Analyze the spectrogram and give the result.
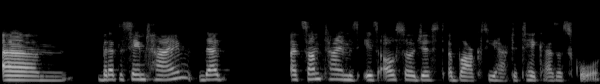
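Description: At a moderate pace and medium pitch, a woman with a Dutch accent speaks with ordinary pitch variation in a dry, close sound with no echo against a quiet background. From Netherlands. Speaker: youth ambassador, reproductive rights activist. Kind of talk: interview.

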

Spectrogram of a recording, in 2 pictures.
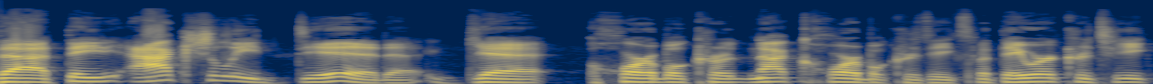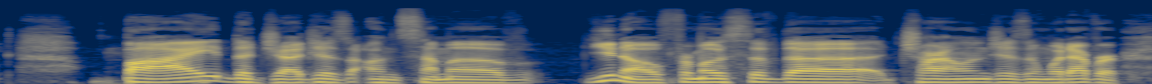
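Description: Speaking at a fairly slow pace, a man uses a medium pitch with ordinary variation and a bright, sharp tone. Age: 40s. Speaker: podcast host. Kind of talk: casual chat.

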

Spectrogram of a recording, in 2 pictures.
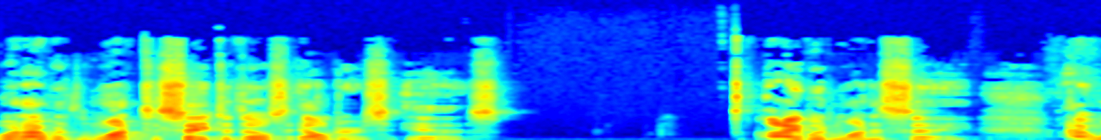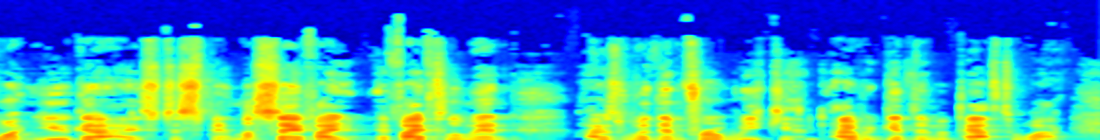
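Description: Over a silent background on a very clean recording, a man speaks with an American accent at a moderate pace. His pitch is medium, with ordinary pitch variation. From Central California (Bakersfield). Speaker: pastor. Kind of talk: casual interview.

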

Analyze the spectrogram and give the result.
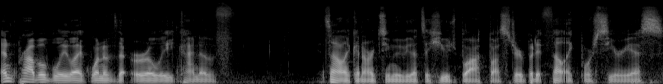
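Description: A man's very deep, low voice with vocal fry, ordinary pitch variation and a fairly quick pace, dry and close with no echo. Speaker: critic. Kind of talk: casual chat.

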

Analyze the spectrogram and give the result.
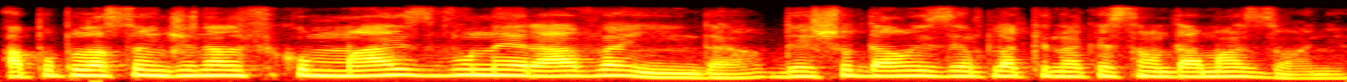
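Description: A man speaks with a dark, mellow tone and a somewhat breathy quality. His pitch variation is ordinary. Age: 20s. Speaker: doctor. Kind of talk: interview.

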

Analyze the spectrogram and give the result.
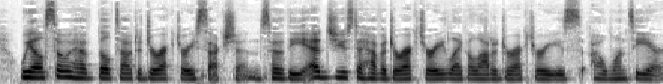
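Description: A woman with an Upper Midwest accent, fairly low-pitched, fairly even intonation, a very fast pace and hardly any pauses. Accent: Upper Midwest (Minnesota). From Minnesota, Eden Prairie. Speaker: magazine publisher and psychic medium. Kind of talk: casual interview chat.

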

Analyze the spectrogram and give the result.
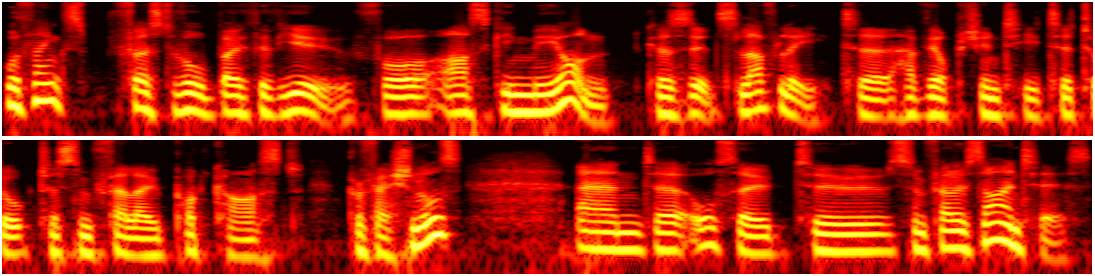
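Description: A man with a British accent talks at a moderate pace and medium pitch, his intonation lively and his loudness very even. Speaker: scientist and science radio presenter. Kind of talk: interview.

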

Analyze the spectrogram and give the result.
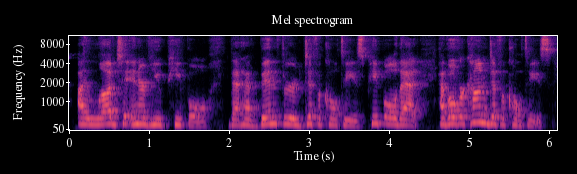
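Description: A woman's fairly high voice at a moderate pace, animated and upbeat, with ordinary pitch variation, very even loudness and hardly any pauses. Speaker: podcast host. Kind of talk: interview chat. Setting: live video stream. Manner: animated, upbeat.

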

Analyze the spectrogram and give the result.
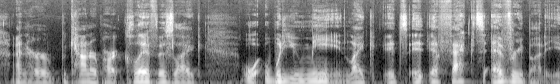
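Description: In a very clean recording with a silent background and a dry, close sound with no echo, a somewhat breathy voice with a dark, mellow tone moves at a moderate pace with lively intonation. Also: man, very deep, low pitch for a man. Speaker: theatre director. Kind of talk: radio interview.

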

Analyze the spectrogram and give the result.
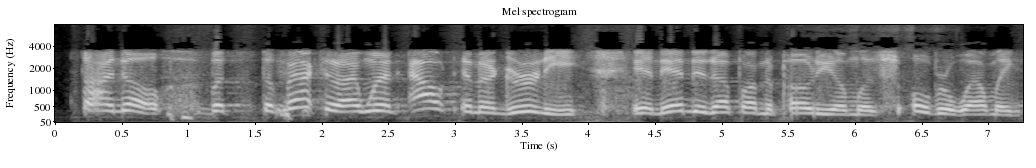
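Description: A high-pitched man's voice with ordinary pitch variation and very even loudness, over noticeable background noise. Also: moderate pace. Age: 60s. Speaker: fishing guide. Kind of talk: casual radio interview. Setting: phone call.

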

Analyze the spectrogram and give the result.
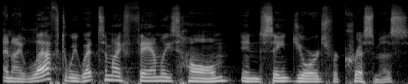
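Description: A man with an American accent speaks in a plain, everyday voice, fairly high in pitch with ordinary variation, at a fairly slow pace. The recording is very clean, with a silent background. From US West, small-town southern Utah. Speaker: event promoter and former gym owner. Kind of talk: casual interview.

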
